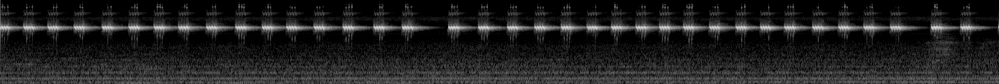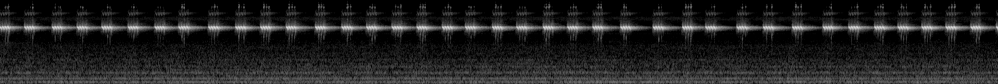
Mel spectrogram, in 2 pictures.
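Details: Male jangkrik jerabang calling with loud, clear, shrill pulses about four per second. The series runs on for a long stretch, broken by two brief pauses, with a faint low hum behind it.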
